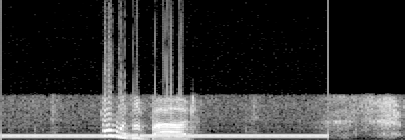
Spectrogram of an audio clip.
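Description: Telephone line tones right after a prank call is hung up: a steady dial tone drones loudly, broken by a quick run of beeping, warbling tones, then cuts off abruptly into faint room noise. A voice speaks briefly over the tones.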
